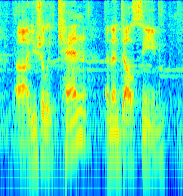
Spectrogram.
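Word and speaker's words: Dhalsim: usually Ken and then Del seem um some people say uh uh Dallas him or whatever but I just call him Del seem and I think he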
